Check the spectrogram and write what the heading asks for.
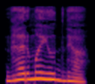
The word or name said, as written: ಧರ್ಮಯುದ್ಧ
